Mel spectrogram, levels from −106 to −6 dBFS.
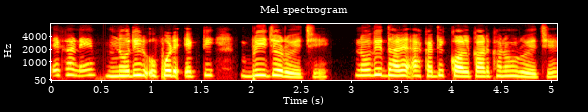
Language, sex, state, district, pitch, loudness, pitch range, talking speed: Bengali, female, West Bengal, Purulia, 255 Hz, -16 LUFS, 235-280 Hz, 140 wpm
